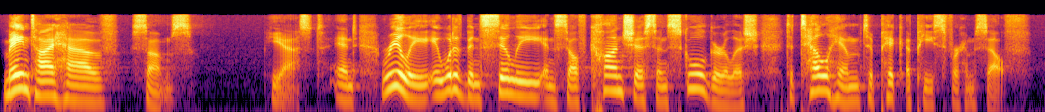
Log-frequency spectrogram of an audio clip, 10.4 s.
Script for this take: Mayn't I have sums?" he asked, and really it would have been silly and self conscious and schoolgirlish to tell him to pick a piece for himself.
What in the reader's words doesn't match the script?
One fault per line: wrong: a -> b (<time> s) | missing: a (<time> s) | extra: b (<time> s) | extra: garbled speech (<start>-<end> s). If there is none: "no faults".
no faults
